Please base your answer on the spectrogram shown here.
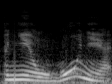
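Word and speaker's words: pneumonia: да, вообще, в принципе, читается этот корень пнюмо, п не читается. А то, что вы написали пневмония, эу, сочетание ию читается ю, то есть ю. Пневмония, пневмония. П нету, а там звук ю.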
